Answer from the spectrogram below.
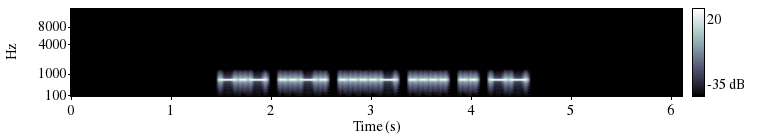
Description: Morse code, heard as a keyed tone, about 23 wpm, 700 Hz. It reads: KF4HIM
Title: Speed Racing - USA Call Signs 20wpm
